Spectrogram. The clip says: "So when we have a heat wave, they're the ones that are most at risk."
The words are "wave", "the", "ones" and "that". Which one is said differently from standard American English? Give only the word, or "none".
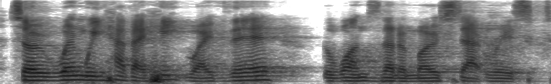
none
